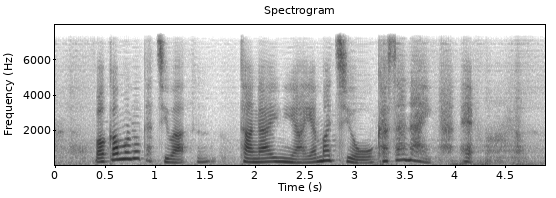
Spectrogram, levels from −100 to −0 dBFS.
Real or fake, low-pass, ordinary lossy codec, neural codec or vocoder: fake; 7.2 kHz; none; codec, 16 kHz, 0.3 kbps, FocalCodec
